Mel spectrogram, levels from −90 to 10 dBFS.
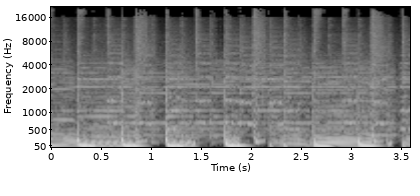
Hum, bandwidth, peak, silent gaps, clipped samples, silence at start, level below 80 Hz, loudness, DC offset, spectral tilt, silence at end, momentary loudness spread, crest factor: none; over 20 kHz; 0 dBFS; none; under 0.1%; 0 s; -16 dBFS; -15 LUFS; under 0.1%; -4.5 dB/octave; 0 s; 4 LU; 14 dB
